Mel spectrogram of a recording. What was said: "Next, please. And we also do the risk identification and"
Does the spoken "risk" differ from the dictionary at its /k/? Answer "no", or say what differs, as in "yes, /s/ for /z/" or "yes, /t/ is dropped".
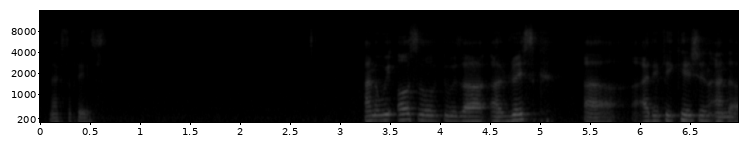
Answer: no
